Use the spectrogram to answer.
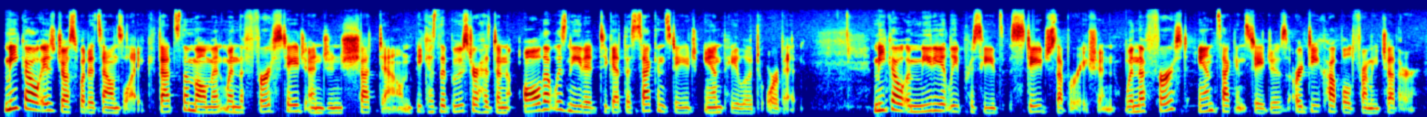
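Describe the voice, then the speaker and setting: A woman giving measured, explanatory live commentary as the host of a launch webcast. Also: mid-range voice, a bit bright, no echo.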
